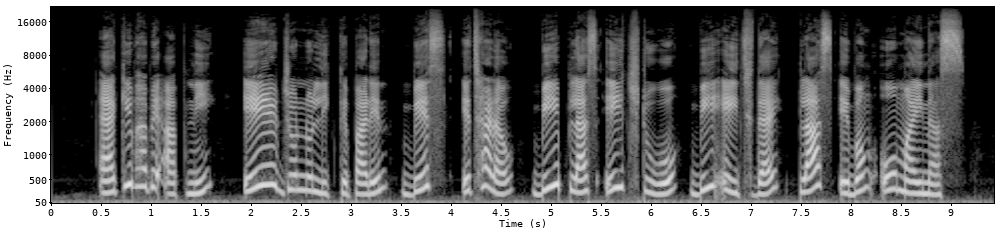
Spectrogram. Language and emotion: Bengali, neutral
